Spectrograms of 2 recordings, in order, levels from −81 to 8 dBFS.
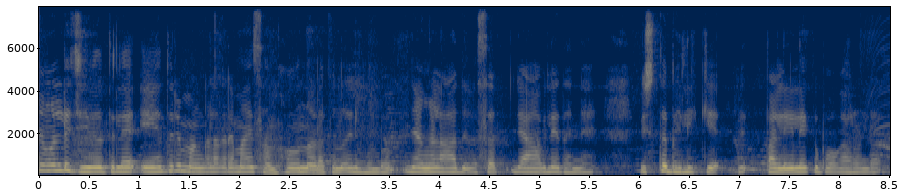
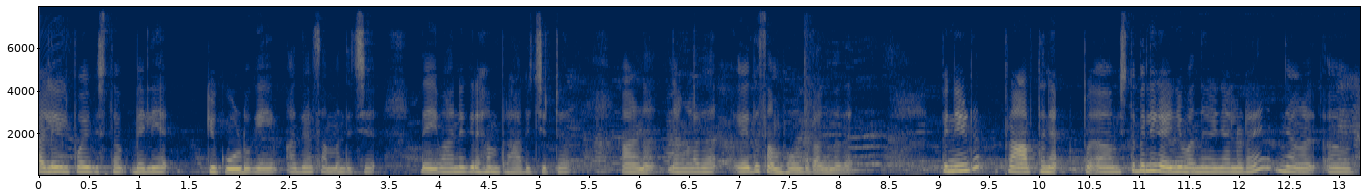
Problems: background sounds at intervals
